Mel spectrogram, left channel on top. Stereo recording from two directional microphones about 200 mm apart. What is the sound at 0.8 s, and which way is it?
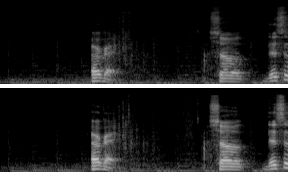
Speech, 50° right (ahead or behind).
